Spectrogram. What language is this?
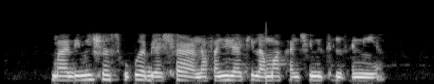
Swahili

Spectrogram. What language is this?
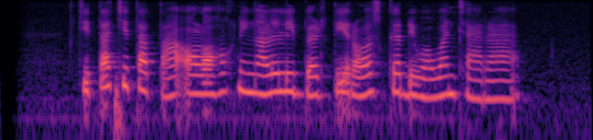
Sundanese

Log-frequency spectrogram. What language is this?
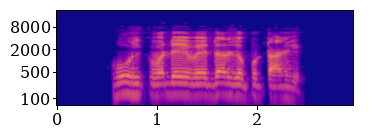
Sindhi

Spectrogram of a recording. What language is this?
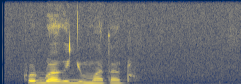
Masai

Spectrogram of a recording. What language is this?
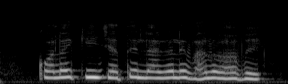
Bangla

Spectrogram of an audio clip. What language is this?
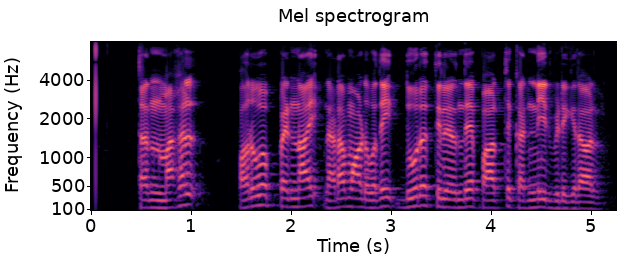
Tamil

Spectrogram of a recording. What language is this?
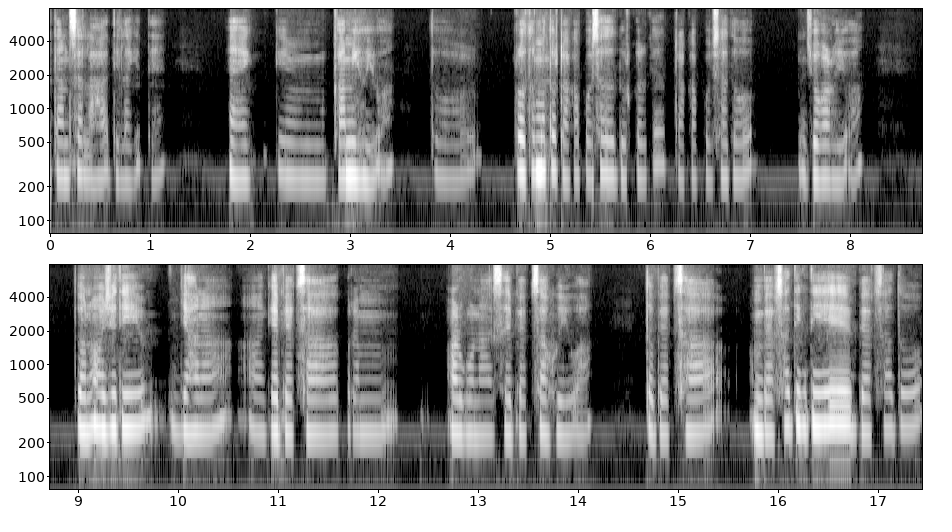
Santali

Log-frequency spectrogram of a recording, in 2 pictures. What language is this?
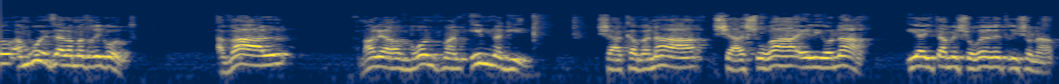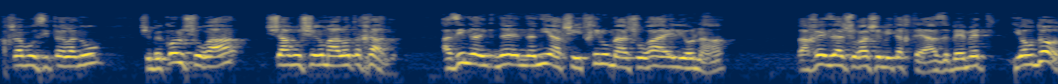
Hebrew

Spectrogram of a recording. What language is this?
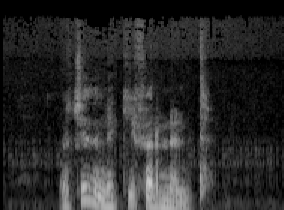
Kabyle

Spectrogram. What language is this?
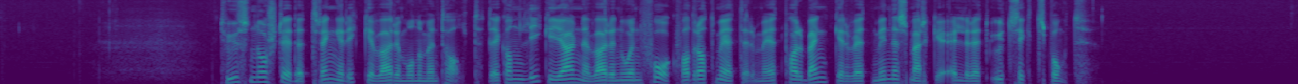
Norwegian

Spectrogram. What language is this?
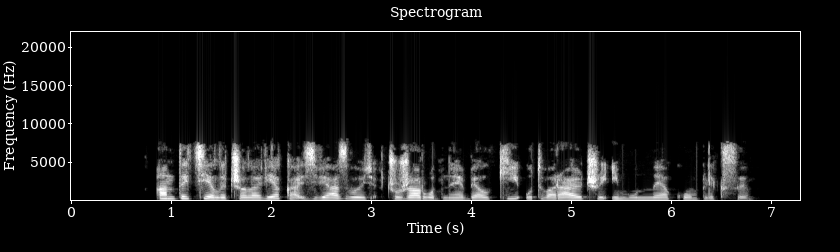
Belarusian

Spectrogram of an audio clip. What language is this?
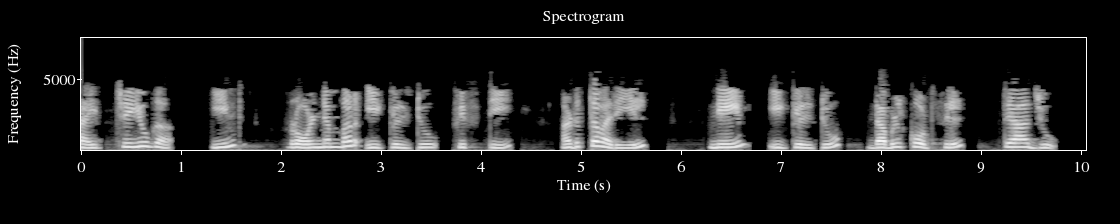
Malayalam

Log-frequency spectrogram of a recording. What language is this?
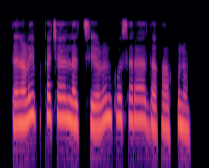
Pashto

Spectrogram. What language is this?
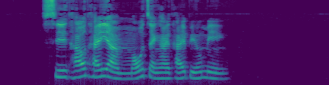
Cantonese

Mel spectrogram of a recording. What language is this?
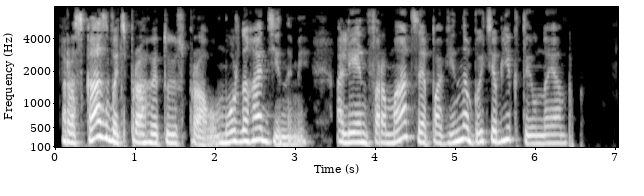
Belarusian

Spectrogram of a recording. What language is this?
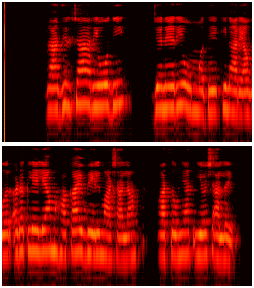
Marathi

